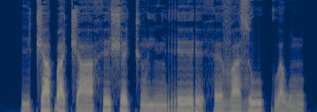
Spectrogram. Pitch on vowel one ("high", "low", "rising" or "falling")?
rising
